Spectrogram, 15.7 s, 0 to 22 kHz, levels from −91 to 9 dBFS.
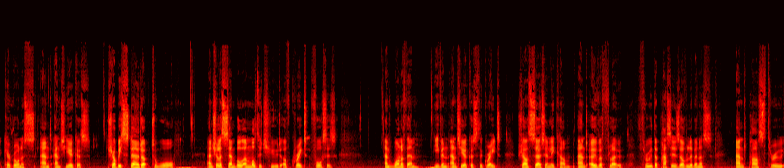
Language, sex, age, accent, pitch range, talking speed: English, male, 30-49, British, 110-140 Hz, 145 wpm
